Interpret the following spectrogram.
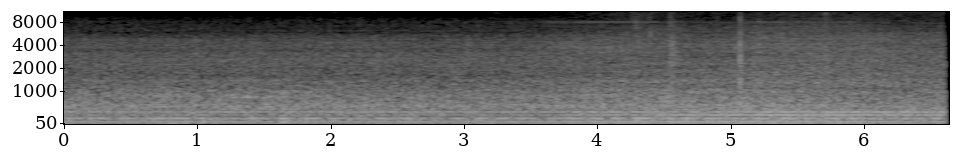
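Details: Roadside dumpster microwave found dead, opened up, dirt cleared and retested with a package inside: steady low mains hum with an even fan whir that never cuts out; it is running and heating normally.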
